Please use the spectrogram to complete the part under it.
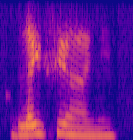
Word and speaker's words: Leiciane: por gentileza, falo com a Gessiane? – Com quem? – Gessiane? – Leiciane. – Isso. Ai, perdão pela pronúncia.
